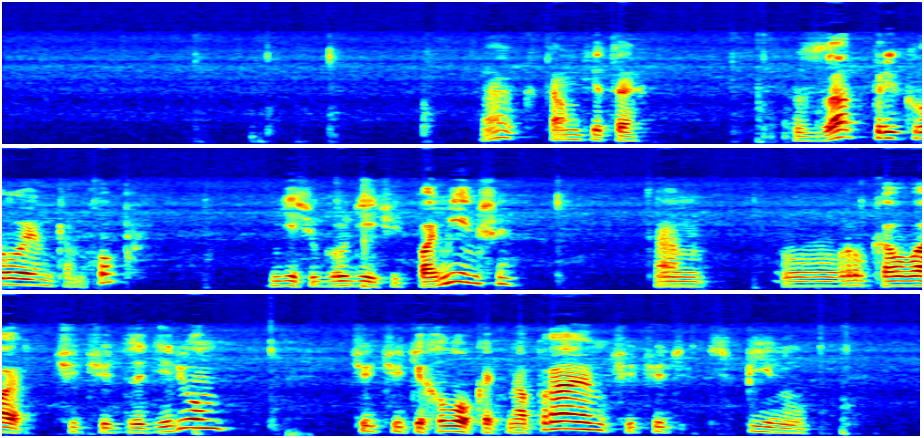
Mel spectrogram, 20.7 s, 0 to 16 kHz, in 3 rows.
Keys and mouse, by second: 2.1 middle click, 3.3-5.5 drag, 5.8 middle click, 7.0 click, 8.5-9.5 drag, 9.6-11.1 middle drag, 12.7 click, 14.1-15.1 drag, 15.3 middle click, 16.6 click, 17.8 middle click, 19.1-20.1 drag, 20.2 middle click.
